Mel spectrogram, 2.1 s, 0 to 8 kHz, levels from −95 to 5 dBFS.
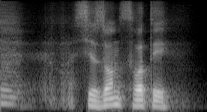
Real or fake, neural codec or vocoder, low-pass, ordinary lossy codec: fake; codec, 16 kHz, about 1 kbps, DyCAST, with the encoder's durations; none; none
